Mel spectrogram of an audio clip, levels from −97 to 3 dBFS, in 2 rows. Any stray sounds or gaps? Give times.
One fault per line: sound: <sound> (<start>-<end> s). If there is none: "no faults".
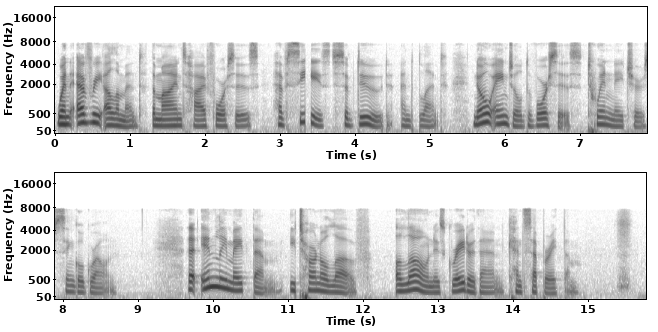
sound: dropout (3.3-3.4 s)
sound: sniff (15.3-15.6 s)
